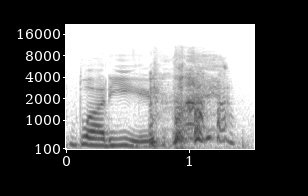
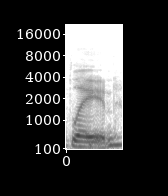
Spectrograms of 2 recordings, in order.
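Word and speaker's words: Bladee: So I do want to say that I used to mispronounce Blade a lot. I would always be like, that's Bloody. That says Bloody. And then one day I said it like that to Val and Noah, and they were like, wait. Who? No, but it's pronounced Blade.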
